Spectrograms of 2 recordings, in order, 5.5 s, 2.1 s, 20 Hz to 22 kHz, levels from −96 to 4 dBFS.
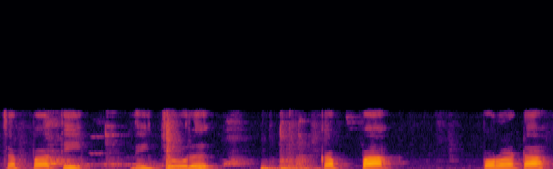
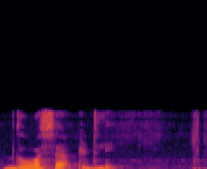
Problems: low volume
